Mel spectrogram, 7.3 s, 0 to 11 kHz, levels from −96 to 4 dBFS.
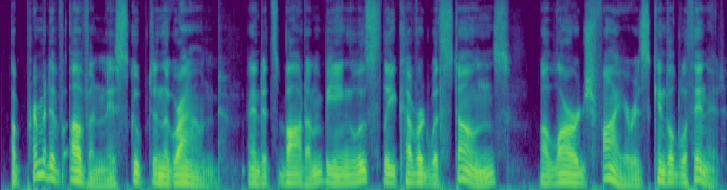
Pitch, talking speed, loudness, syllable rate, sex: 100 Hz, 190 wpm, -20 LUFS, 5.7 syllables/s, male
